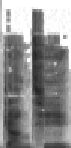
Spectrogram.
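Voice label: "zhěngqí" Mandarin Chinese; 整齐; 整然としている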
